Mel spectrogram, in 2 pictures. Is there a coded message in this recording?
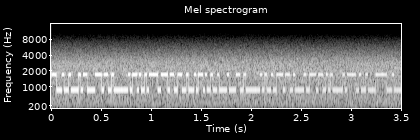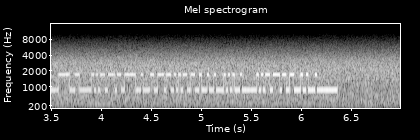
Yes: RTTY (45.45 baud, 850 Hz shift) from 0.0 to 6.4 s, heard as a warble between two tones, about 1290 Hz centre, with radio static. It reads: … DE PD7F K XE5TVS TU SP6S CQ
